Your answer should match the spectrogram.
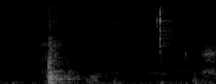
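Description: Handling noise from a loose phone tripod being adjusted: a short knock about half a second in and a sharp click near the end.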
